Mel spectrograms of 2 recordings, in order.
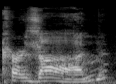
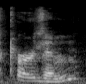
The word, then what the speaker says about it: Curzon: been mispronouncing your name I've been pronouncing it keran and now you tell me because it's English somehow that it's Ken but what I want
